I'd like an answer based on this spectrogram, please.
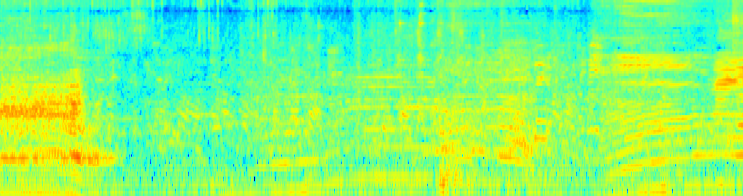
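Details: A huge cow is loaded under a tree and turns wild. It gives a strong, deep moo at the start, then several lower, shorter moos follow at irregular intervals over a busy background of voices and noise.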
